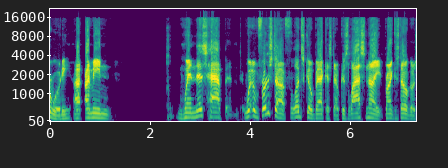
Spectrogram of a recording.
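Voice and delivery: ordinary talk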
